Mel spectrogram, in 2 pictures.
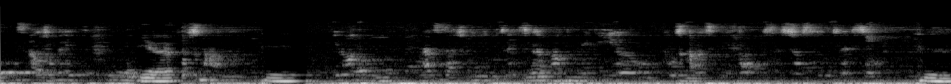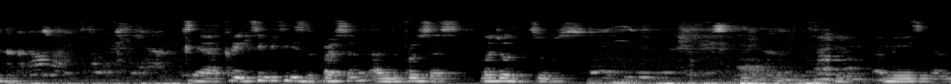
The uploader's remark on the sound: I sincerely apologize for the audio quality today, I am currently relocating and moving to a new apartment, so I am trying to get properly set-up.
